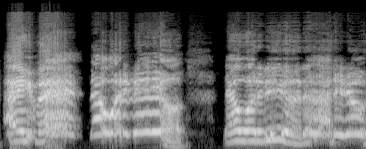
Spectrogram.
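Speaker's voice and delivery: high, loud laughing shout. Real, not acted. Laughing hard at chat.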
